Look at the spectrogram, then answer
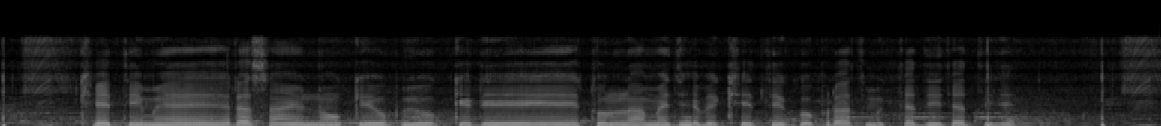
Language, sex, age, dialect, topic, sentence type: Hindi, male, 18-24, Kanauji Braj Bhasha, agriculture, statement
